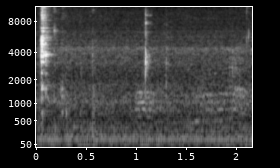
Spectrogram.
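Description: A sharp plastic click right at the start, then a few faint ticks as a camera battery holder loaded with AA cells is handled, over a low steady hum.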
